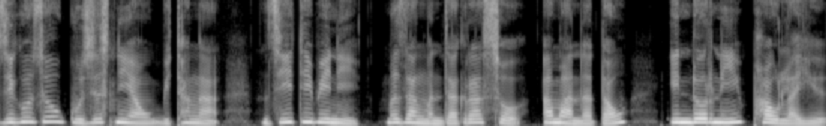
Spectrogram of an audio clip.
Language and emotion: Bodo, neutral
